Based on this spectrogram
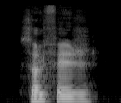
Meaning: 1. the art of singing using the sol-fa system 2. sol-fa, solfège 3. music theory, the training and courses that come with it as well as one's knowledge of it
- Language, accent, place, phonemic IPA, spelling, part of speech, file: French, France, Lyon, /sɔl.fɛʒ/, solfège, noun, LL-Q150 (fra)-solfège.wav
